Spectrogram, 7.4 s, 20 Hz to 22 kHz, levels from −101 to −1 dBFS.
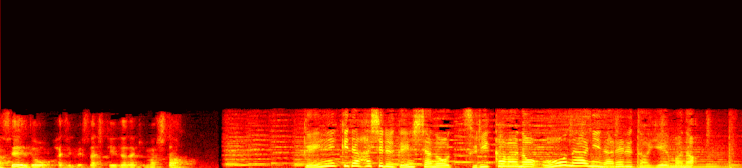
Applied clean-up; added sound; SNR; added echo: none; none; none; none.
